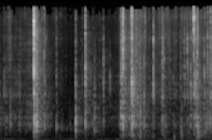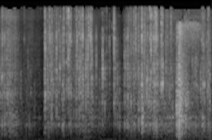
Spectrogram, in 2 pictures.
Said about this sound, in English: Oh my God, Jesus. That's loud as fuck. What you doing there, buddy? What you doing? Hey, I didn't have a Badger to tear my box apart. I had to open it, all right?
